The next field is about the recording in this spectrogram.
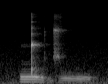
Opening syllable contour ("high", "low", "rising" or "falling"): falling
